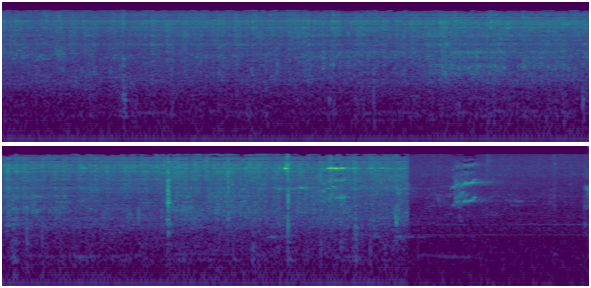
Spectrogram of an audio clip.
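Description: G scale model electric railcar running past close by: a steady motor hum with its wheels clicking over the track, the clicks sharpest near the end of the pass. The sound then drops suddenly to quieter outdoor background with a bird chirping.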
